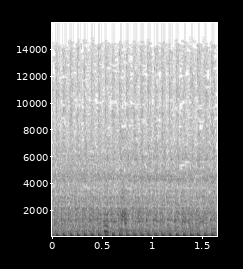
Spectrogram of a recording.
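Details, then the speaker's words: BMW G650GS single idling after main wiring harness replacement following a wiring fire: even thumping at about twelve low pulses a second, no misses or clatter; normal clean idle. "Bike is running. We got a new harness in. Awesome stuff. Ah, you love that sweet sound."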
